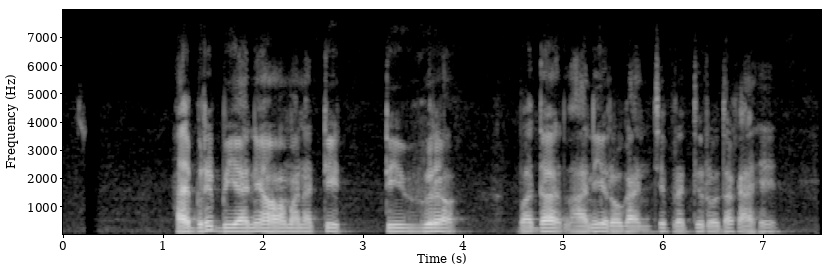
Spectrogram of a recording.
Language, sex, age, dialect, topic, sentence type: Marathi, male, 18-24, Northern Konkan, agriculture, statement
